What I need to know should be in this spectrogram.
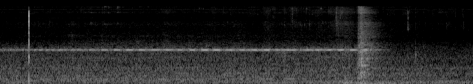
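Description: A door warning signal beeps steadily.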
